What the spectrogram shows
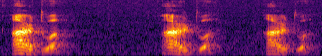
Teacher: esse a ele é muito mais forte do que o u por isso que ele é uma vogal e está no pico da sílaba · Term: ditongo crescente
